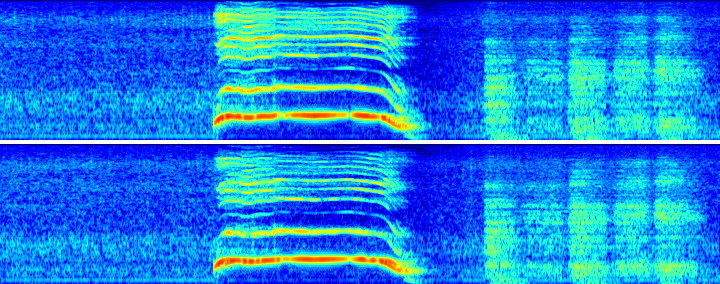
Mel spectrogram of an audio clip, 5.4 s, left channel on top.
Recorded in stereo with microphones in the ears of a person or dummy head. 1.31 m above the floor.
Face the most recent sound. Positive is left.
turn(degrees=5)  # may be behind; listen again after turning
